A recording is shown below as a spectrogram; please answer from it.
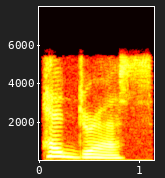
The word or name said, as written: headdress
